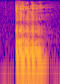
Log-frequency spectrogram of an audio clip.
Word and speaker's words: un: All right, so when you combine this u and n, you get the nasal sound 1.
